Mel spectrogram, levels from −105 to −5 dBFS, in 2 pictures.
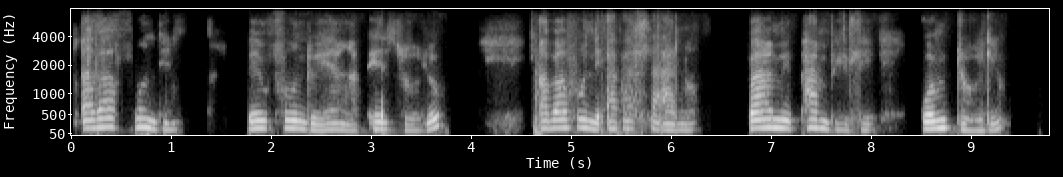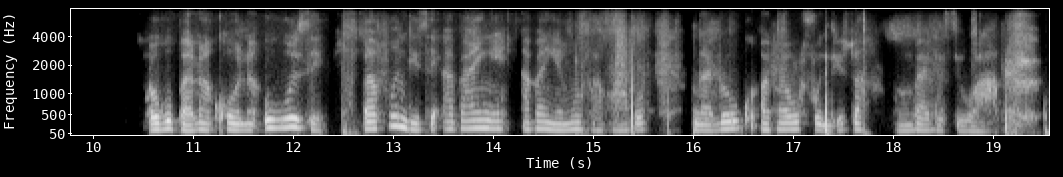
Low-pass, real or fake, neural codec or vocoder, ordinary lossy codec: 7.2 kHz; fake; codec, 16 kHz, 4 kbps, X-Codec, HuBERT features, trained on general audio; Opus, 24 kbps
